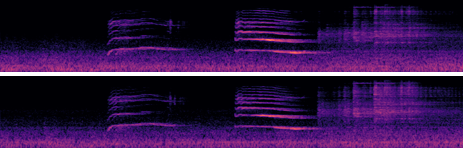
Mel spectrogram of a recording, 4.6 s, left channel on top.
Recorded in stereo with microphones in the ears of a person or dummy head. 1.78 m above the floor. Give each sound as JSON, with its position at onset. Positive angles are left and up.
{"t": 1.1, "sound": "a cat meowing", "side_deg": -5, "distance_m": 4.5}
{"t": 3.2, "sound": "a dropped coin", "side_deg": -40, "distance_m": 5.5}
